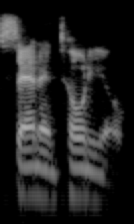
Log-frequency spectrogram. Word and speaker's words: San Antonio: Anthony in, I would say, English terms, but we've always kept the Mexican pronunciation or the word San Antonio.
